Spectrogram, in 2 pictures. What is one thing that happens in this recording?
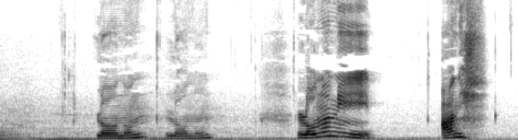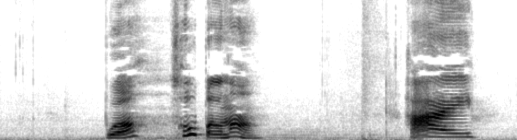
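A young woman speaks close to a phone microphone in short, lively bursts.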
